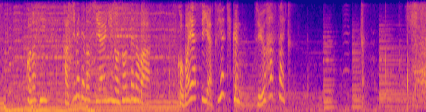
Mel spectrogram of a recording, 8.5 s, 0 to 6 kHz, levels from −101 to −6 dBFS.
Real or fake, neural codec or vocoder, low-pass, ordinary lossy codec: real; none; 5.4 kHz; Opus, 32 kbps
